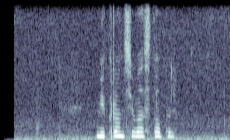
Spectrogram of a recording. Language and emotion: Russian, neutral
